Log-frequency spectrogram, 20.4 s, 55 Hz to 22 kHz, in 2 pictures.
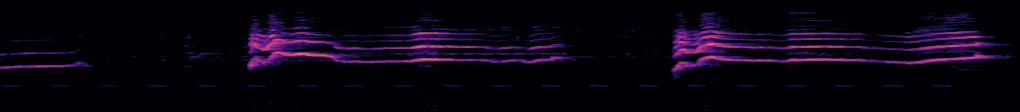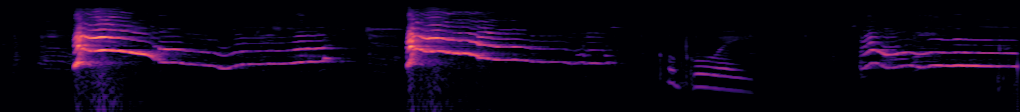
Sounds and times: Whimper (dog): 2.6s - 5.8s, 6.8s - 10.1s, 14.3s - 16.5s, 18.8s - 20.4s
Yip: 11.0s - 12.0s, 14.3s - 15.4s.

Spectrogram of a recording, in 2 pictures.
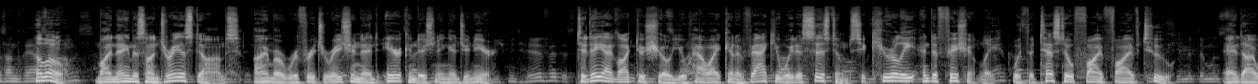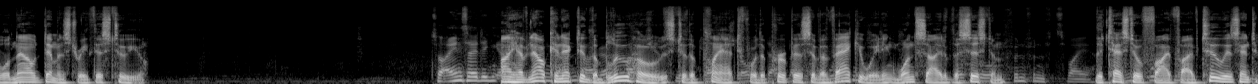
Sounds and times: Speech synthesizer: 0.2s - 5.1s, 5.8s - 14.1s, 17.0s - 23.0s, 23.6s - 25.1s.

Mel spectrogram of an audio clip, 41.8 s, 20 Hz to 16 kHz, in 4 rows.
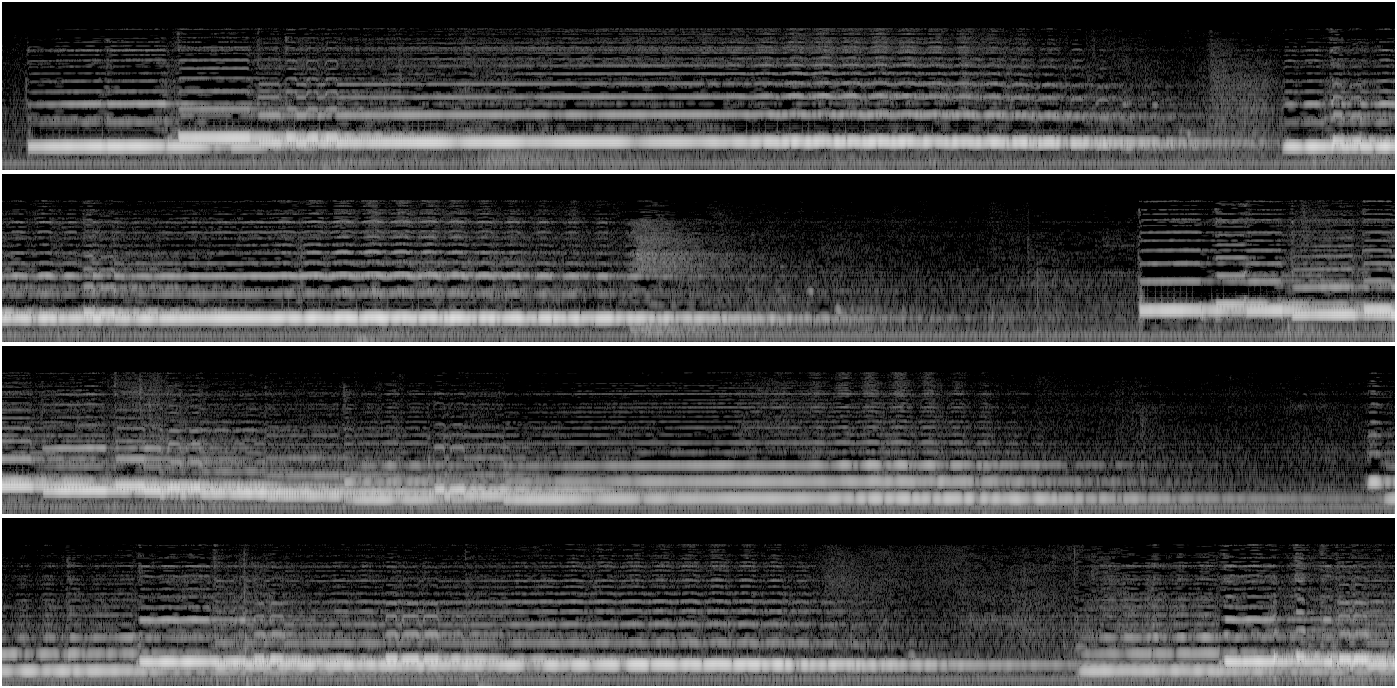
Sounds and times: Flute: 0.0s - 17.8s, 18.7s - 41.7s.

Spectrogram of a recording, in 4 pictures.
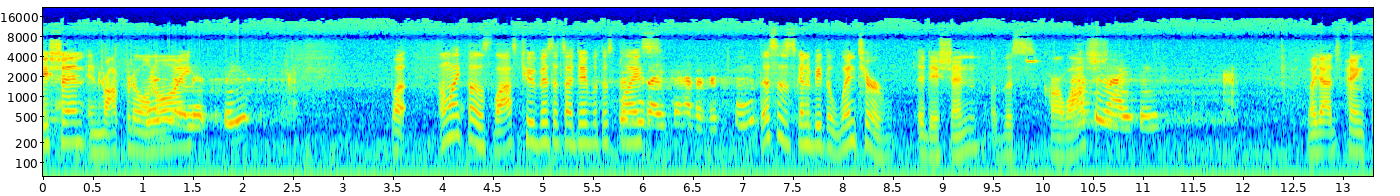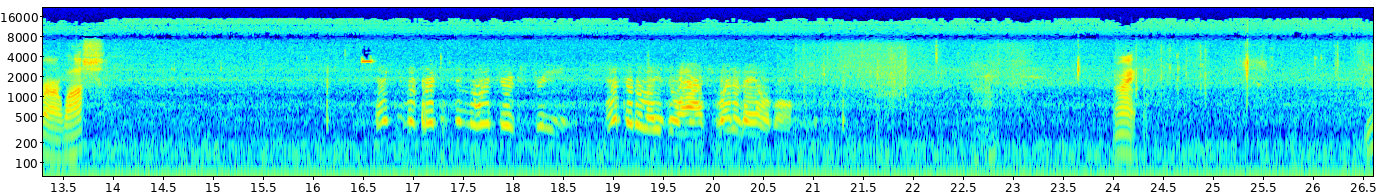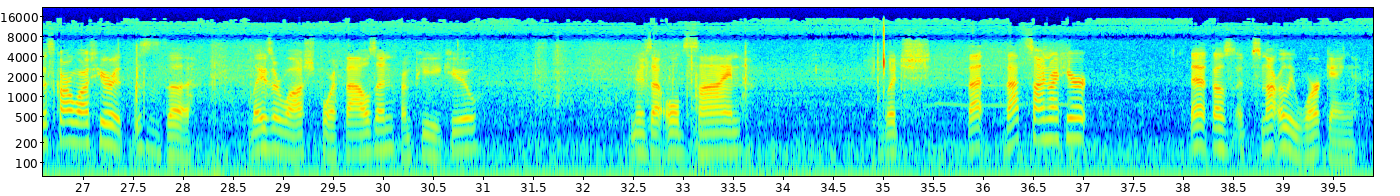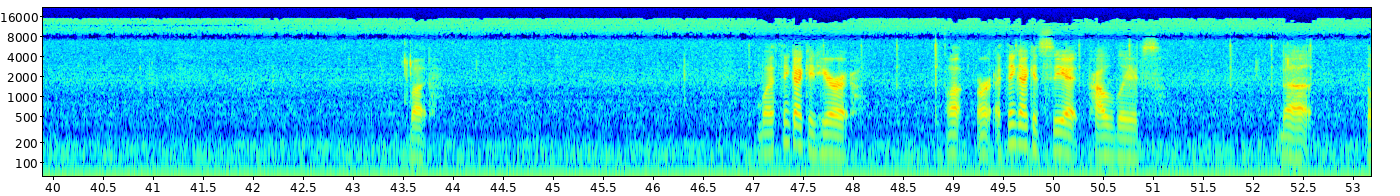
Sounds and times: Speech: 0.0s - 2.1s, 3.5s - 11.2s, 12.6s - 14.0s, 16.6s - 20.9s, 24.0s - 24.3s, 26.5s - 28.1s, 28.7s - 31.0s, 32.5s - 33.7s, 35.0s - 37.0s, 38.0s - 39.8s, 43.5s - 43.9s, 47.0s - 48.1s, 48.9s - 51.1s, 52.2s - 53.1s.

